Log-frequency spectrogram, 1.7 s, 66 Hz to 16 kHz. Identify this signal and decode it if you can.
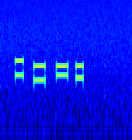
DTMF, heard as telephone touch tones, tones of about 130 ms. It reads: 9174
